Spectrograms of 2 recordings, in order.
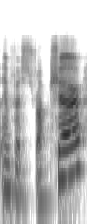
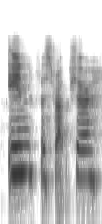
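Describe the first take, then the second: First: InfraSTRUCture, stress late on STRUC; slow "infrastructure", leaning on STRUC, rising at the end; wrong word stress. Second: INfrastructure, stress on the first syllable; correct word stress. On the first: Teacher showing learners the common mistake, wrong word stress. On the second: Teacher giving learners the other version, correct word stress. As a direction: stretch out IN in "infrastructure", then let the rest follow. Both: Shown as a demonstration. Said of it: "word stress on the wrong syllable".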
